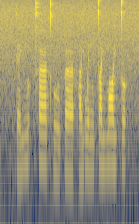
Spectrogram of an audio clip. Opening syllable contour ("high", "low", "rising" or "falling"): rising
